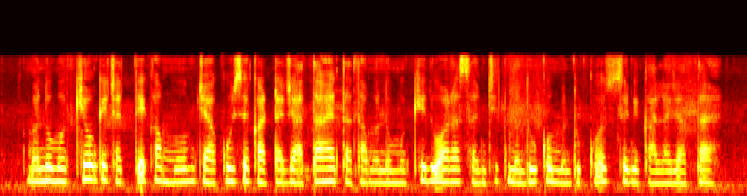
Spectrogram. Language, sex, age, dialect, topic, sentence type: Hindi, female, 18-24, Hindustani Malvi Khadi Boli, agriculture, statement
